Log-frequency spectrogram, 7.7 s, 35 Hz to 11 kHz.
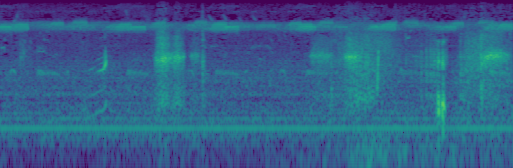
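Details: A male Black-bellied Bustard (Lissotis melanogaster) on an African safari drive at dawn, before sunrise on 28 January 2017, gives a low, croaking call ending in a sharp pop after a long preparation, over a steady high insect buzz.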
